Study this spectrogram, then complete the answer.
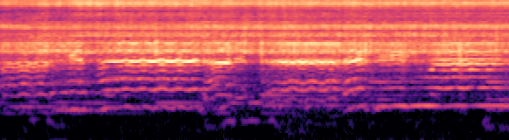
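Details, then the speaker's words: Victrola gramophone playing through a reproduction reproducer: thin, tinny playback with no bass and faint surface hiss. The reproducer is at fault. ">> That's a reproduction right there. That reproducer. So that's why it sounds like garbage."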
